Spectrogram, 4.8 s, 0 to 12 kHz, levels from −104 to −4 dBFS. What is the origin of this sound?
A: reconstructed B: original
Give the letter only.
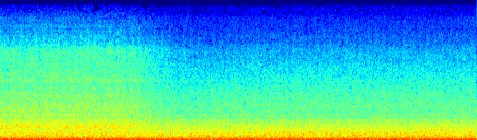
B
